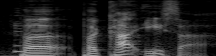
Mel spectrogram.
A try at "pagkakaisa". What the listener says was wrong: It's two ka. Kaka. Pagkakaisa.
